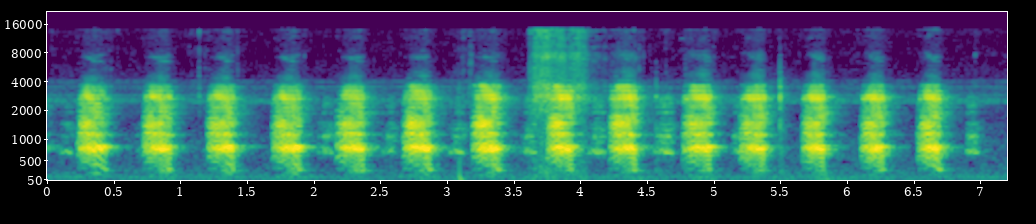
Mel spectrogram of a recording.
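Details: Aomatsu-chan, a White's tree frog, repeats a low raspy croak about fourteen times at a brisk, even pace of nearly two per second. A brief hiss of noise overlaps one call midway.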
